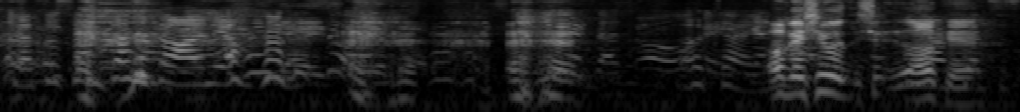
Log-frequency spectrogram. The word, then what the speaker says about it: Piazza Sant'Antonio: Anything Italian is Piazza Sant'Antonio, right? It's my first hour here. No. Okay, just check like Piazza Sant'Antonio.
